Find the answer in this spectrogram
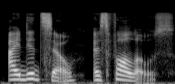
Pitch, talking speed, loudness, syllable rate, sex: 205 Hz, 170 wpm, -16 LUFS, 4.1 syllables/s, female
